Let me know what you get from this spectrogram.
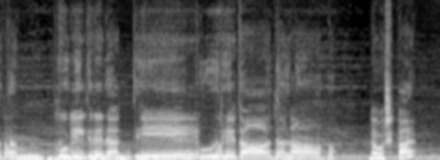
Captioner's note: chanting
